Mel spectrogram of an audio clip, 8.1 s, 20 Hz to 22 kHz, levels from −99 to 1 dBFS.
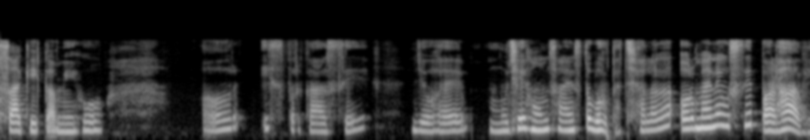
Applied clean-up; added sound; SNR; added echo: none; none; none; none.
